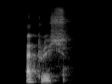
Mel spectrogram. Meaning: alternative form of à plus. cul8r; ttyl
- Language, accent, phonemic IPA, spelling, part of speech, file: French, France, /a plys/, a+, interjection, LL-Q150 (fra)-a+.wav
